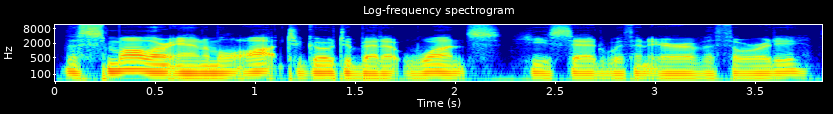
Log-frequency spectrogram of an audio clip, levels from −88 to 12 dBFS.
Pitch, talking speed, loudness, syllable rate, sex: 120 Hz, 265 wpm, -20 LUFS, 6.3 syllables/s, male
